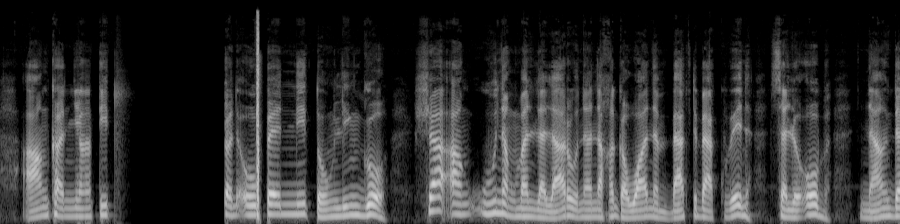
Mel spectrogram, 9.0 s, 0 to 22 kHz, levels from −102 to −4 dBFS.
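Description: Between 0.77 and 0.97 s, repeated packet loss (robotic sound) occurs: four short gaps, the longest about 21 ms, are each patched by stretching the preceding sound. Around 80 ms is missing, and the concealment fills nearly 40 percent of the stretch, so the speech turns choppy.

From 1.15 to 2.27 s there is a long network dropout. The likely cause is that no audio reached the receiver for over a second. The receiver carries the last sound forward briefly as a fading buzz, then roughly 0.9 s of silence follows, and the speech resumes with that stretch simply gone.

At 2.56 to 2.63 s comes a wireless microphone squelch dropout. The radio link weakens until the receiver's squelch mutes the output for about 47 ms. A short burst of hiss gives way to a near-silent hole, and the speech returns on "nitong linggo".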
